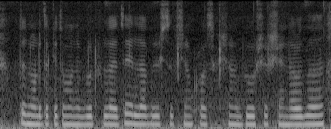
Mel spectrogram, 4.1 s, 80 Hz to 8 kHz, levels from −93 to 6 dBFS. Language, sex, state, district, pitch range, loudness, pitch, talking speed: Kannada, female, Karnataka, Mysore, 185-195 Hz, -33 LUFS, 190 Hz, 185 wpm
